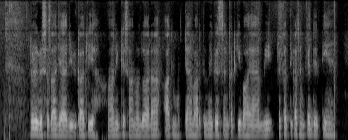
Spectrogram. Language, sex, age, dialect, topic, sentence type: Hindi, male, 18-24, Awadhi Bundeli, agriculture, statement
